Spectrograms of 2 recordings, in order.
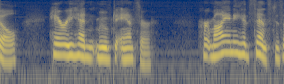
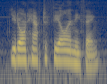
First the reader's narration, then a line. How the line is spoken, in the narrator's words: she said quietly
